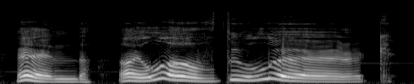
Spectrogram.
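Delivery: sinister, creepy voice, drawn out and lurking. A character answers a startled companion, creepy voice. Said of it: "he said in a creepy voice".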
